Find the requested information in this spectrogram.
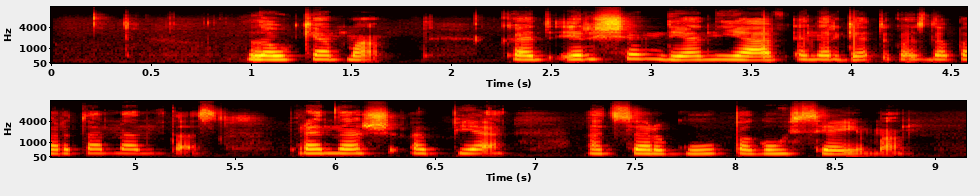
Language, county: Lithuanian, Panevėžys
